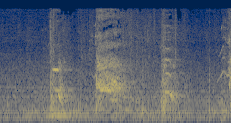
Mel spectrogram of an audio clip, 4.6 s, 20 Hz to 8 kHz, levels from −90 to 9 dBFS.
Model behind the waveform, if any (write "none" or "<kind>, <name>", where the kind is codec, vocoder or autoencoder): vocoder, BigVGAN v2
